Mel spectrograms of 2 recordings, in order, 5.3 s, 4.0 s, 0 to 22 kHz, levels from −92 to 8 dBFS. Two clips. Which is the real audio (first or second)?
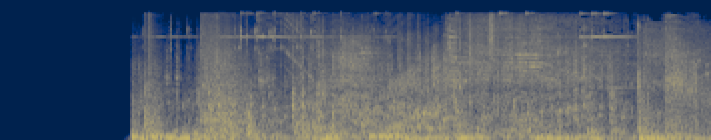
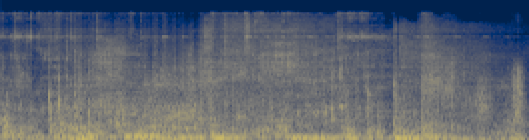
first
